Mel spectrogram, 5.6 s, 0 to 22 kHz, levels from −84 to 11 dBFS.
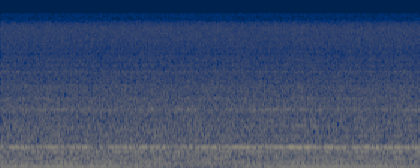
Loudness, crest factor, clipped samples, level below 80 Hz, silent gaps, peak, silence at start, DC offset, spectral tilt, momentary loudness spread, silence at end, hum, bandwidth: -35 LUFS; 12 dB; under 0.1%; -42 dBFS; none; -22 dBFS; 0 s; under 0.1%; -4.5 dB/octave; 2 LU; 0 s; none; 16 kHz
